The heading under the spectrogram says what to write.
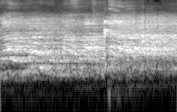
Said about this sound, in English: Let's clap for her.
